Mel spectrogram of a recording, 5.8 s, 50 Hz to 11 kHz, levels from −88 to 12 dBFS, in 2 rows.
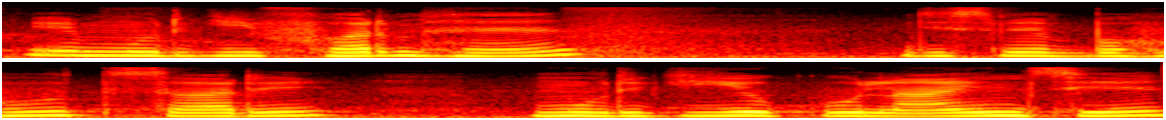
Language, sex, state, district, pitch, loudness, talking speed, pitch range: Hindi, female, Bihar, West Champaran, 205 Hz, -16 LUFS, 115 wpm, 195-215 Hz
